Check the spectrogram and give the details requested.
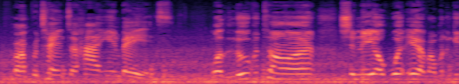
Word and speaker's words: Louis Vuitton: word in a minute, but make sure you're pronouncing it correctly. It's not Louis Vuitton, it's Louis Vuitton. Louis Vuitton.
